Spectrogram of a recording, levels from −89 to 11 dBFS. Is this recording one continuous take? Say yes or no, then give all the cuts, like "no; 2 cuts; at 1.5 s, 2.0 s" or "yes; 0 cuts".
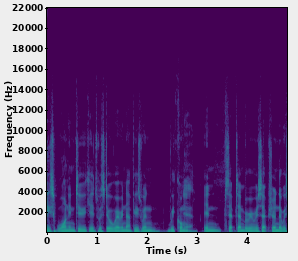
yes; 0 cuts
